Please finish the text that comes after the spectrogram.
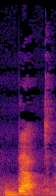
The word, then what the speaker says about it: debt: Debt. Ang tamang pagkakabigas nito ay debt. Debt. Silent B. Hindi natin ipopronounce yung B.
